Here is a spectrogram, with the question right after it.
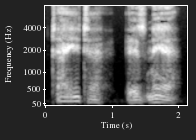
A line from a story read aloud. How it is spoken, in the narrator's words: he murmured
